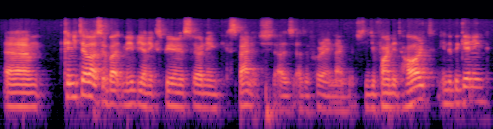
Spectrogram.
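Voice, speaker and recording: A man's voice: lowish voice, lively intonation, moderate pace, few pauses, a little mellow. A man from Tunisia tutoring a student one-on-one in an online lesson, patient and encouraging, often repeating his praise. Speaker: Arabic tutor. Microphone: video call. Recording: dull video call audio.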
